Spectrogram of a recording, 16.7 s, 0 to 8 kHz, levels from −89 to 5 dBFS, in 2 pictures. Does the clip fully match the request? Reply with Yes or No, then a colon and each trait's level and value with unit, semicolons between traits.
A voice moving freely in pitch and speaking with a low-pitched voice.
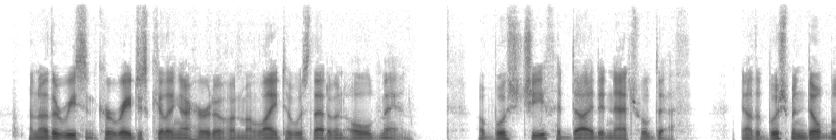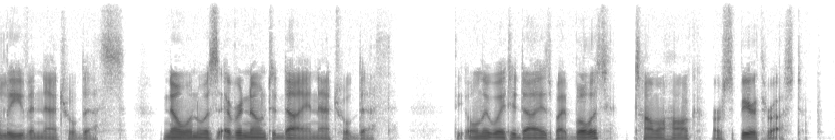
No: average, 3.0 semitones; very low, 85 Hz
